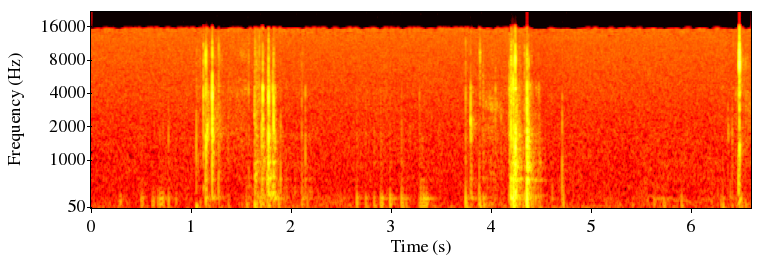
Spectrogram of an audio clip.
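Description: A utility knife blade shaves thin strips from the surface of a solid, oval, light green soap bar held in the palm. Soft, short scraping rasps and brief bright bursts stand out against a quiet, low background, with the loudest cut near the middle.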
